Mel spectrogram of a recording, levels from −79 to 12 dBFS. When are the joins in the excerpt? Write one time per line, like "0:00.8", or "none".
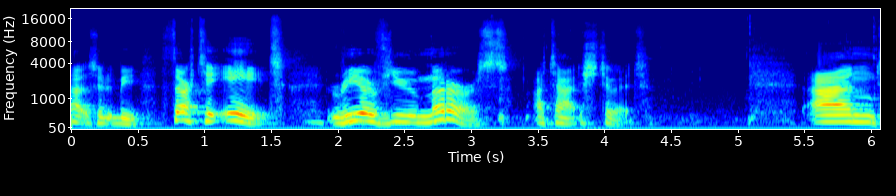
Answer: none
